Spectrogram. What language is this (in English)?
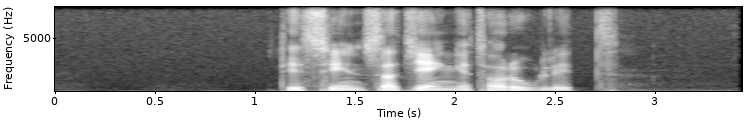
Swedish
